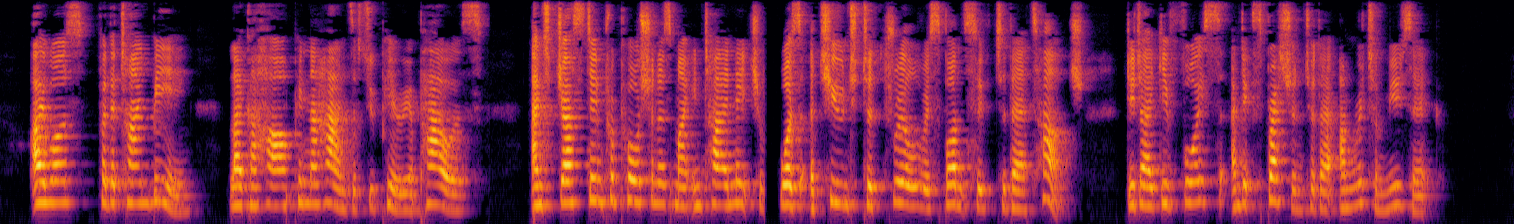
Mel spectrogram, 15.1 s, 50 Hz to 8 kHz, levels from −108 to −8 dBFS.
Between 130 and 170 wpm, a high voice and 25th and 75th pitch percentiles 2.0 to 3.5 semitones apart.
Yes: average, 160 wpm; high, 230 Hz; average, 3.1 semitones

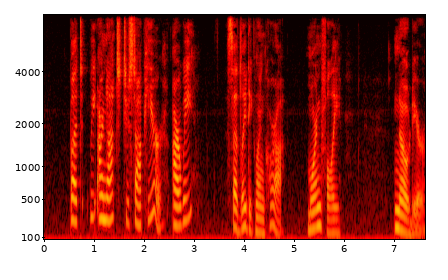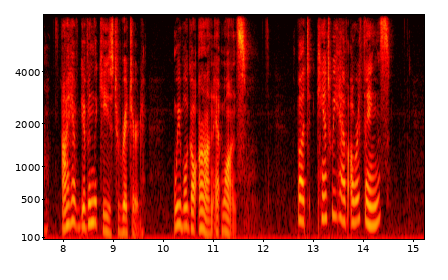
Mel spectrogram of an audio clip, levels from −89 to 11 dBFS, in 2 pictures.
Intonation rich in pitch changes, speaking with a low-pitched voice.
No: wide, 7.1 semitones; high, 205 Hz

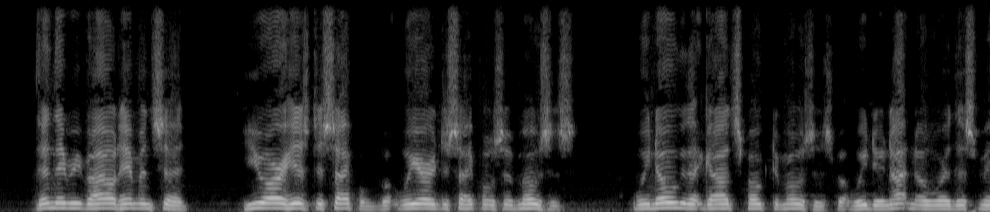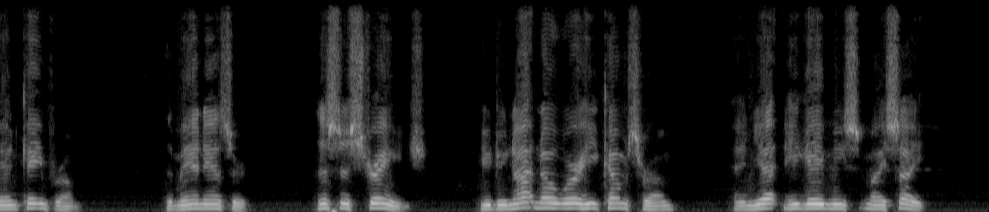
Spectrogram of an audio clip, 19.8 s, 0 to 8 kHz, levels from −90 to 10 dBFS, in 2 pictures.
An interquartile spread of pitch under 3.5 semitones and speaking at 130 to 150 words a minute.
No: average, 2.8 semitones; average, 165 wpm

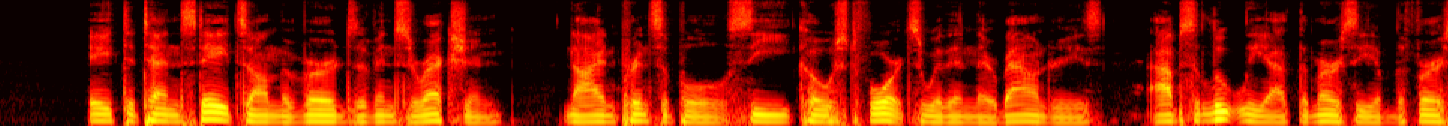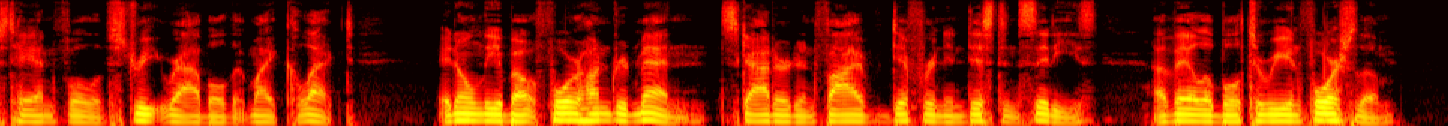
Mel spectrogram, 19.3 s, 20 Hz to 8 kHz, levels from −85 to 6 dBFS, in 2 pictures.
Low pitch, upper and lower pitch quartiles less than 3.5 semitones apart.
Yes: low, 100 Hz; narrow, 2.6 semitones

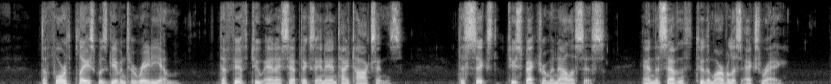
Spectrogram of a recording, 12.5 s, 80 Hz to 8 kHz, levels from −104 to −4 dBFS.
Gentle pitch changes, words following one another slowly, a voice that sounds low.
Yes: narrow, 2.2 semitones; slow, 125 wpm; low, 105 Hz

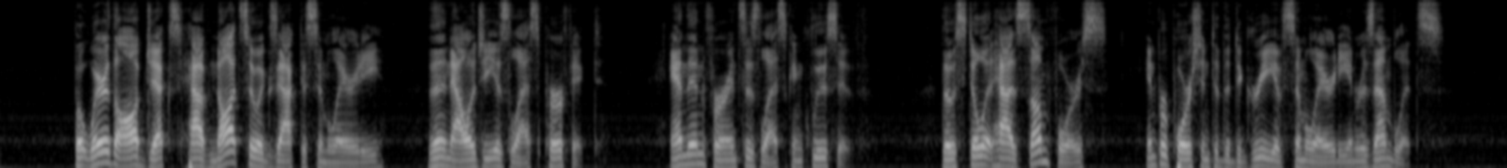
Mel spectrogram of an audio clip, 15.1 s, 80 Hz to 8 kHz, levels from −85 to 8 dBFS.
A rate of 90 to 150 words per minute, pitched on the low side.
Yes: average, 145 wpm; low, 125 Hz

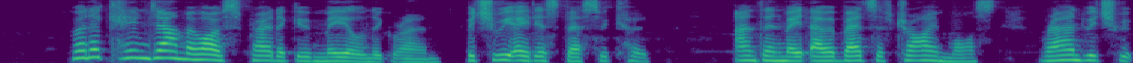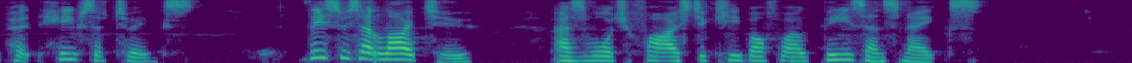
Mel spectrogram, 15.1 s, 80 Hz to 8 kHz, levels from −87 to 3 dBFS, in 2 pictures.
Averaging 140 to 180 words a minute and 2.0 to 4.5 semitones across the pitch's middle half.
No: average, 200 wpm; average, 4.1 semitones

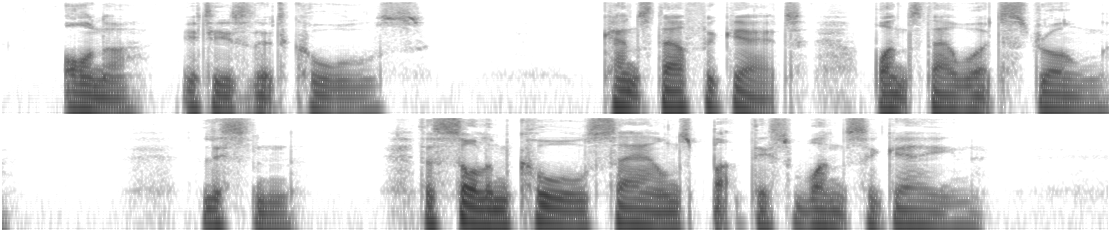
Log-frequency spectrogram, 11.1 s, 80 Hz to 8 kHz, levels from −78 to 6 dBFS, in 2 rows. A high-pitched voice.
No: very low, 85 Hz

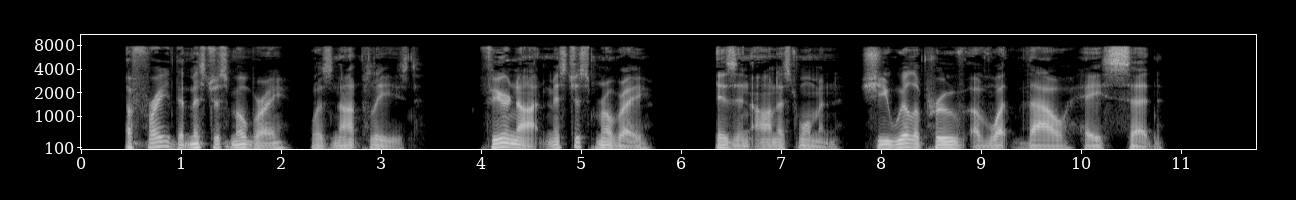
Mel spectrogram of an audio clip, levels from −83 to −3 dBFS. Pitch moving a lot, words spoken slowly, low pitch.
No: average, 3.7 semitones; slow, 115 wpm; very low, 85 Hz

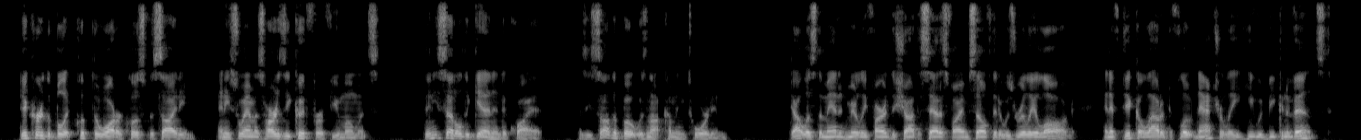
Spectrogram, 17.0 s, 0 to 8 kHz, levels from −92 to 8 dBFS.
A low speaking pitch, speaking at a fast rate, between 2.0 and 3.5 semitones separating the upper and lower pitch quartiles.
Yes: low, 110 Hz; fast, 235 wpm; average, 2.8 semitones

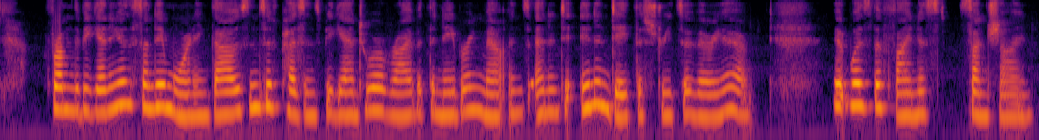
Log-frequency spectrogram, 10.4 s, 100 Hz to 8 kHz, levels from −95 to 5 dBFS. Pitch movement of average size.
Yes: average, 3.6 semitones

